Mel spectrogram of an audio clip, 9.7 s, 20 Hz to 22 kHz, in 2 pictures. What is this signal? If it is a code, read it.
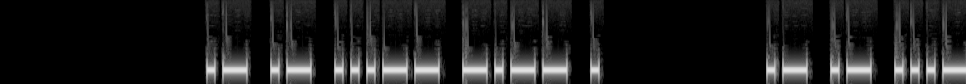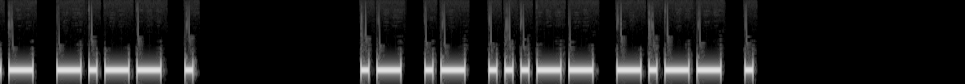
Morse code, heard as a keyed tone, about 30 wpm, 700 Hz. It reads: AA3YE AA3YE AA3YE
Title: USA Call Signs - 5 Characters - Repeated 3x - 30wpm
